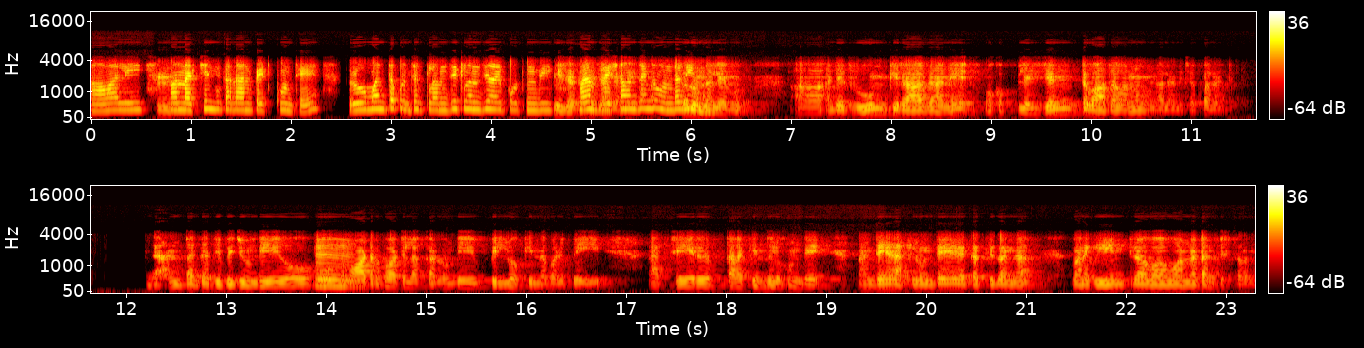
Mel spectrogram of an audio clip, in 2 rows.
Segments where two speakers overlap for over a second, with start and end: 4.9-6.2

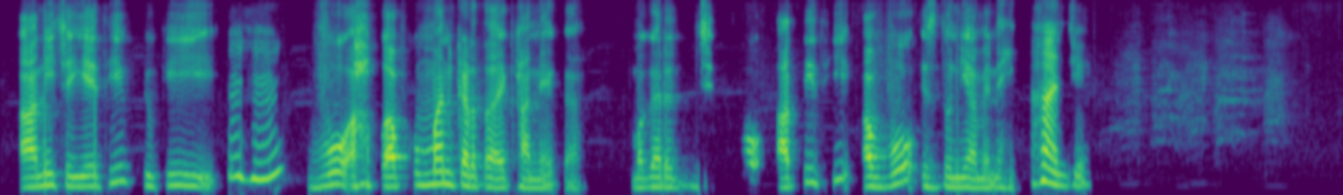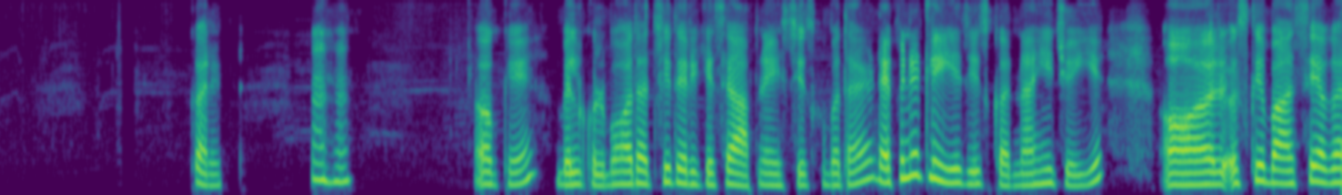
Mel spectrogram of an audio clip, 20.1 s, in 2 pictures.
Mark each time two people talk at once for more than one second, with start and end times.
none

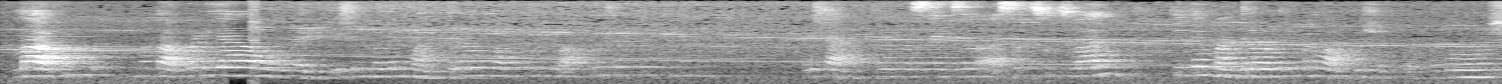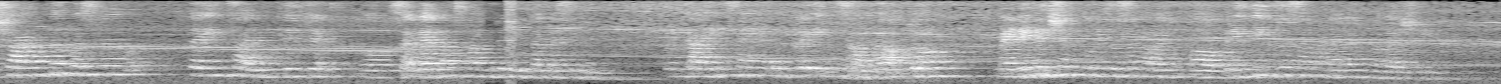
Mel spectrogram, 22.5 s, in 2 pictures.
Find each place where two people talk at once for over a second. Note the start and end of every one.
none

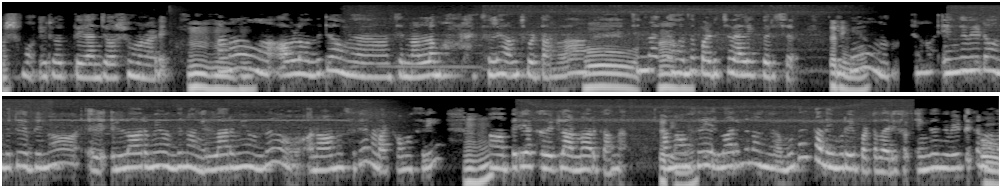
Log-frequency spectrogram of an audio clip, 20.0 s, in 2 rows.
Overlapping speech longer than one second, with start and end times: none

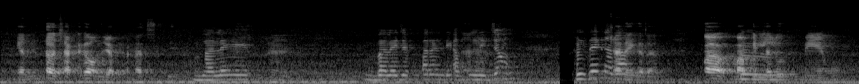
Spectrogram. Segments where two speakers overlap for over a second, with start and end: none

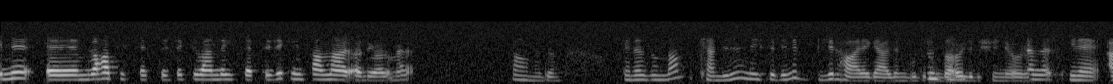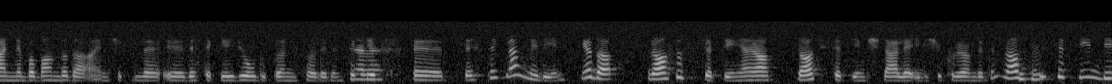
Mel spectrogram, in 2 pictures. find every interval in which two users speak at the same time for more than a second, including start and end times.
none

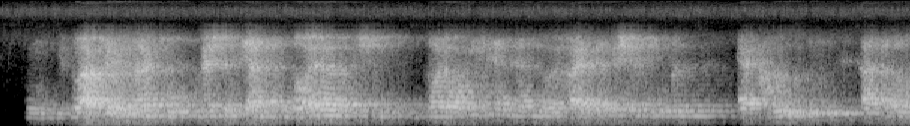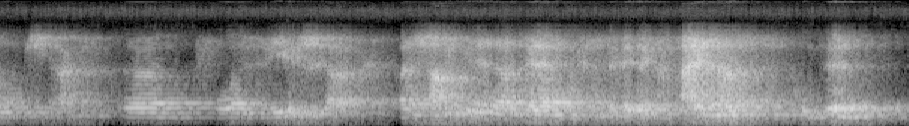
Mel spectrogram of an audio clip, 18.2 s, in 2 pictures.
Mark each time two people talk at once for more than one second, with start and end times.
14.3-16.0

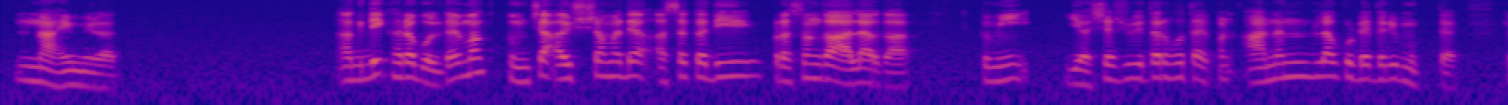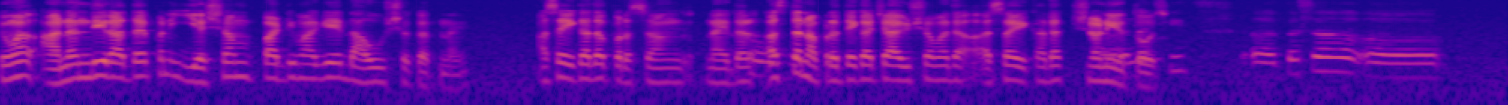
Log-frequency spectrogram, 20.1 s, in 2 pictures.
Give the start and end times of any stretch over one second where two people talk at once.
none

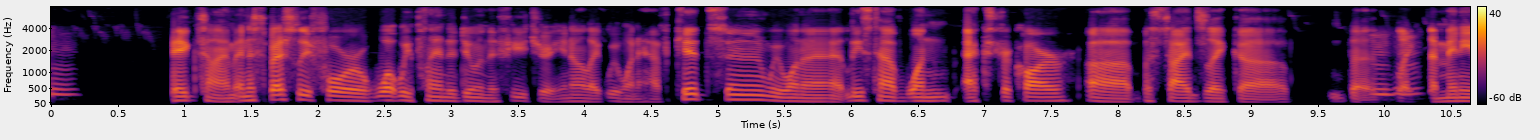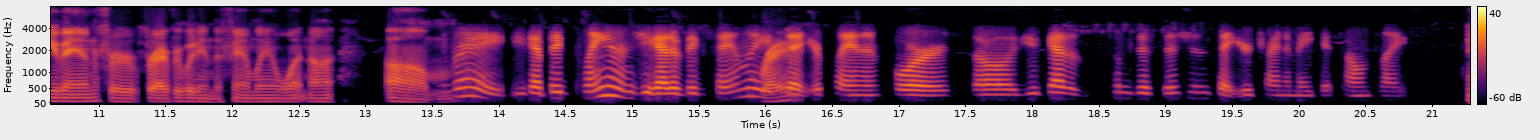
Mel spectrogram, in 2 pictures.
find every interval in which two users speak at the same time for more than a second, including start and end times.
none

